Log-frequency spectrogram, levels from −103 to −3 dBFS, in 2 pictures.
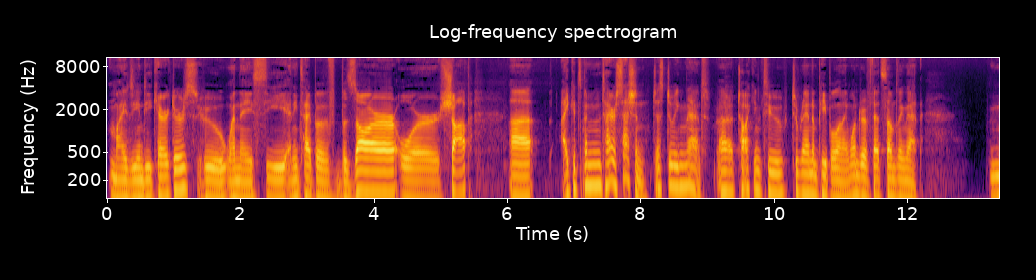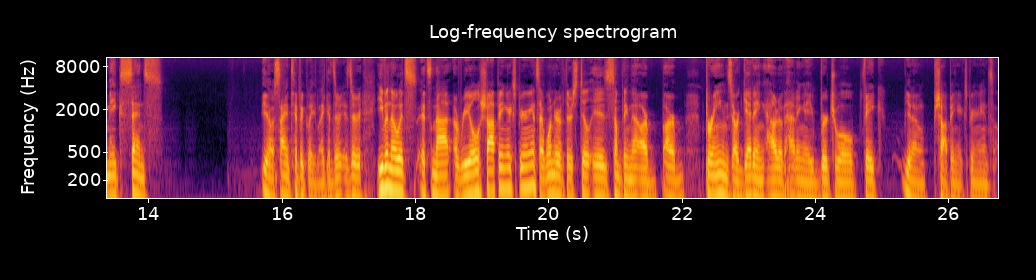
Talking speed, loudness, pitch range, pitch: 180 wpm, -19 LUFS, 95-125 Hz, 105 Hz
